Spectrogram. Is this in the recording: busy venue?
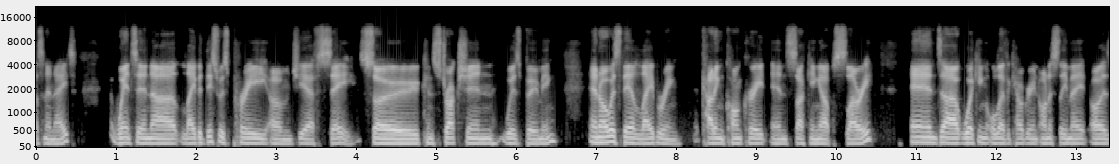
no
